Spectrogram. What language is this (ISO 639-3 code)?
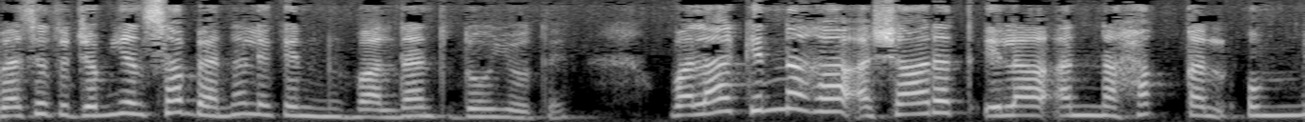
urd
